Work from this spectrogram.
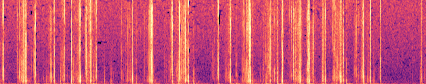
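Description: A printed beeswax-coated cotton food wrap, folded around a small bar-shaped item and held in both hands, is scratched with long acrylic nails. Quick, dry scratching strokes come in rapid, uneven bursts, each short and crisp with a papery crinkle. A midrange body carries a bright, hissy edge.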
